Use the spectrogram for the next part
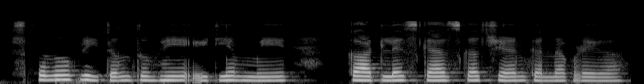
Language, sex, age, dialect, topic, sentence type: Hindi, female, 51-55, Hindustani Malvi Khadi Boli, banking, statement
